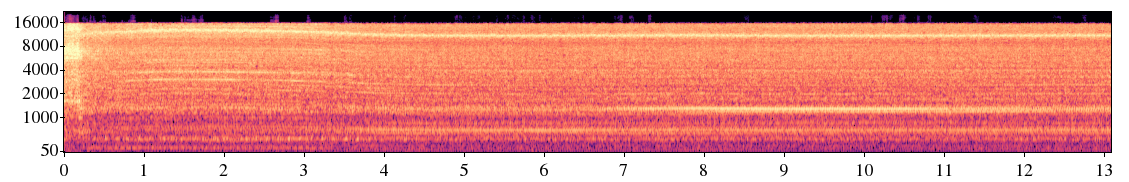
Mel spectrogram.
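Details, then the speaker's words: Engine idling right after replacing a noisy belt tensioner and an idler pulley with a bad bearing: even, steady idle with a faint belt-drive whine and no chirp, rattle or grinding; the earlier noise is gone. "guys. So the noise is gone, like the noise before."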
